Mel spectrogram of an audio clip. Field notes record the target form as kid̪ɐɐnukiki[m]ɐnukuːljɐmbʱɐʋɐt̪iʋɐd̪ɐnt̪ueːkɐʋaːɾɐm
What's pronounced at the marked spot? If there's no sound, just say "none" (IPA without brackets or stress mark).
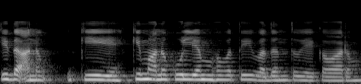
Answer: m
